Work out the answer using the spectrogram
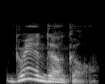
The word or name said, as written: granduncle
